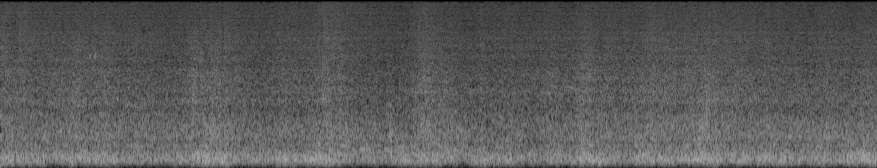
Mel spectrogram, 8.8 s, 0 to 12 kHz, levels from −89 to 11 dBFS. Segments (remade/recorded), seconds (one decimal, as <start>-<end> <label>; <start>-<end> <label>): 0.0-4.2 recorded; 4.2-4.8 remade; 4.8-6.8 recorded; 6.8-8.8 remade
